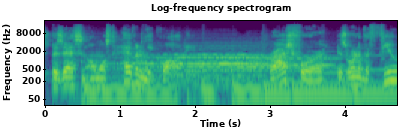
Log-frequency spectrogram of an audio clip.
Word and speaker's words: Rochefort: And according to the internet and the audio translation, it's Rochefort, so that's what I'm going with.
